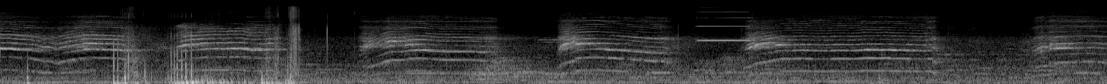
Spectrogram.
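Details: A run of loud, plaintive meows, about five in eleven seconds, each a long harmonic cry that swoops upward then levels off, from Tiger Cat as it steals food from other cats. Bursts of rustling and thumps near the start.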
